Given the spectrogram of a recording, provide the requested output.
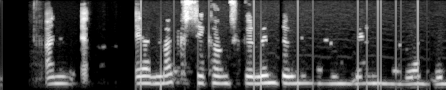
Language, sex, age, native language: Icelandic, male, 13, Icelandic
